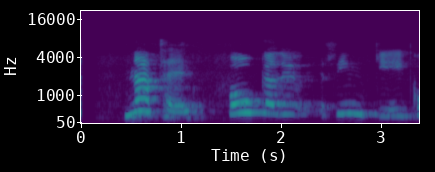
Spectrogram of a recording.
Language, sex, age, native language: Icelandic, male, 11, Icelandic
